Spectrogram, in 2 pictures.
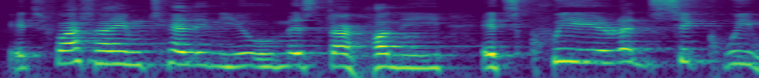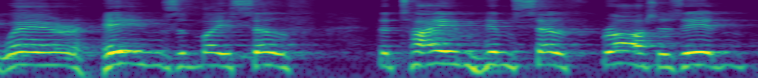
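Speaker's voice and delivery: keen it in a querulous Irish brogue. Acted. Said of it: "keened in querulous brogue".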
